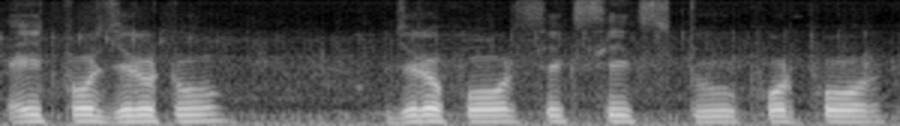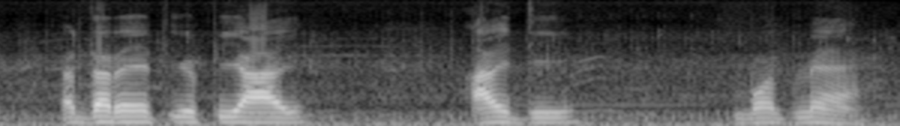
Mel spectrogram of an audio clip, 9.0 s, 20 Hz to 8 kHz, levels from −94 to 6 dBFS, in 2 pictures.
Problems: background sounds at intervals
